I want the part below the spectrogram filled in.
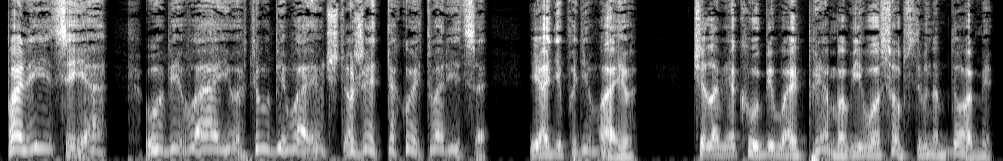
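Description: A man voicing a timid, easily frightened hermit who whines and wails in a shrill, trembling voice, in an audiobook. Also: sing-song, unhurried, gravelly, slightly rough, heavily acted. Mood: panicked. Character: frightened, whimpering male hermit behind a door.

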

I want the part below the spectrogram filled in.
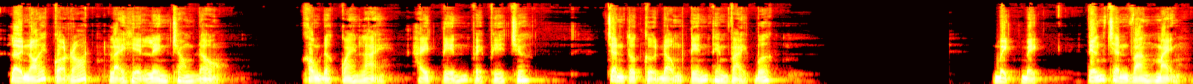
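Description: A man narrating a first-person horror story in a tense, measured storytelling manner. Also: low-pitched, darkish tone.

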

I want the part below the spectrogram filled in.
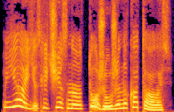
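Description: A woman's voice: fairly high pitch, lively intonation, fairly quick, warm tone, no room sound, clean studio sound, voice pushed up, lightly acted. Woman voicing a sulky sarcastic student girl. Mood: grumbling. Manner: grumbling, sarcastic, whiny.

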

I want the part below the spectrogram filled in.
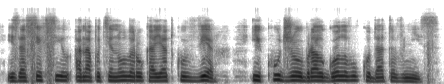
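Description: A man reading an audiobook in steady, tense scripted narration. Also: a little high, moderate pace, dry recording. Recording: dull lo-fi dry recording.

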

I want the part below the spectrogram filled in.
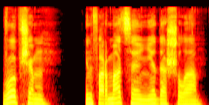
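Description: A woman's voice: sits low, steady tone, a little slow, clean tone, dry recording, studio quality. A woman narrator voicing a grown man, an eldest brother, who answers tersely and defensively. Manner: terse, sighing.

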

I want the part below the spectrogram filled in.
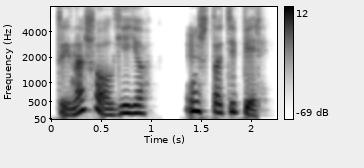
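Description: A woman reading an audiobook and voicing a gruff, protective male werewolf who talks low and teases drowsily. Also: animated, unhurried, warm tone, no echo, studio quality. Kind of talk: audiobook character voice.

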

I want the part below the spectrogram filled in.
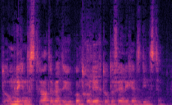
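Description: A man reading a short story aloud in an even storytelling manner. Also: mid-range voice, fairly quick. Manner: flat, even storytelling delivery. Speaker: narrator. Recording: roomy, distant mic, faint noise.

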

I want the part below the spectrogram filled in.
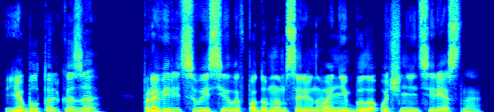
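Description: A man narrating a novel in the first person, wry and expressive. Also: mid-range voice, fairly quick, dry recording, clean studio sound. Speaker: audiobook narrator.

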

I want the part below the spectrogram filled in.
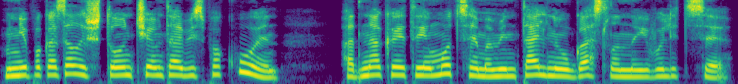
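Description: A woman reading a first-person novel aloud in an even, measured way. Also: fairly high pitch, no echo, studio quality. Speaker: audiobook narrator. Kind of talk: first-person scripted narration.

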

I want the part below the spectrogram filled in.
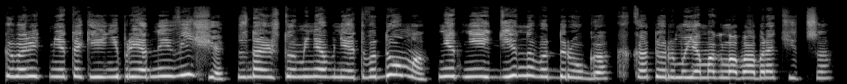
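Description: A woman voicing a young widowed mother who is tearful and excitable, speaking in a shrill, pleading way in an audiobook. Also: slow pace, hardly any pauses, dry recording, clean studio sound. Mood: tearful, indignant. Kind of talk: audiobook character voice.

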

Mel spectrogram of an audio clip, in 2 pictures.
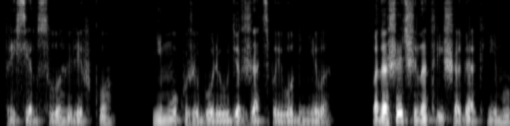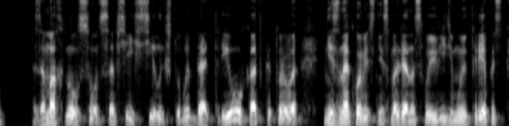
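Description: A man narrating a classic story in an expressive, theatrical reading. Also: lowish voice, dry recording, studio quality. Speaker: audiobook narrator.

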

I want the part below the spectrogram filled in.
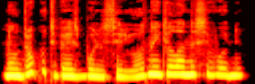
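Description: A teasing, excitable young heroine of a romance audiobook, as a woman reader puts her on. Her voice rises high and loud, mellow and warm in tone, with a dry close sound. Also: fast, slightly rough, no room sound. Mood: eager.

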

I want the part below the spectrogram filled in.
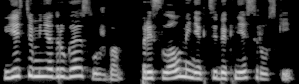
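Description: A solemn warrior hero, read by a woman, speaks plainly and gruffly in old-fashioned words. He is earnest and a little grim. The reading is dry and close. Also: a little high, normal speed, a little mellow, no echo, close to an everyday voice.

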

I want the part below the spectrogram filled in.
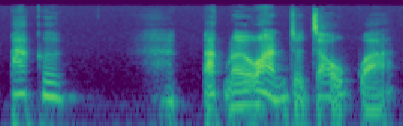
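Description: A man voicing a desperate young widowed mother who pleads tearfully in a high, wailing voice, in a spoken ghost story. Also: big pitch swings, moderate pace, gravelly, a bit bright, no room sound, studio quality, full character voice. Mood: pleading.

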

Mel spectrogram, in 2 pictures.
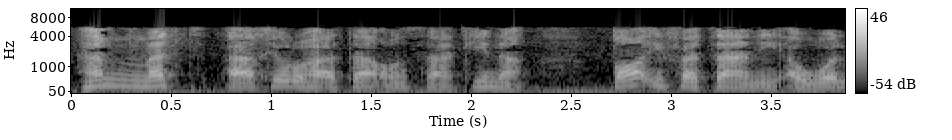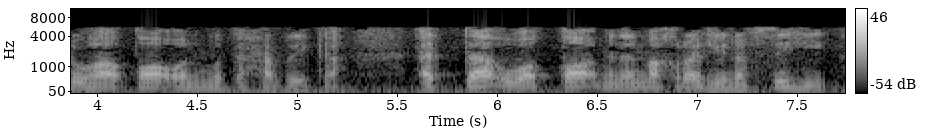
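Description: A man teaching a lesson on recitation rules, explaining patiently and drawing out slow recited examples. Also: fairly high pitch. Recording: dull lo-fi recording.

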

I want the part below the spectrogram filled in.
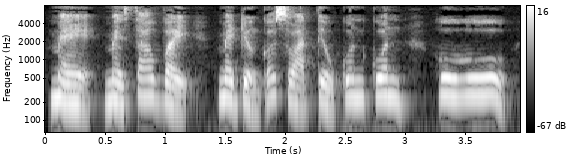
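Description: A woman's voice: medium pitch, lively intonation, normal speed, dark tone, breathy edge. A woman reading an audiobook voices a frightened little girl who whimpers for her mother. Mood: frightened, tearful. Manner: whimpering, childlike sobbing.

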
